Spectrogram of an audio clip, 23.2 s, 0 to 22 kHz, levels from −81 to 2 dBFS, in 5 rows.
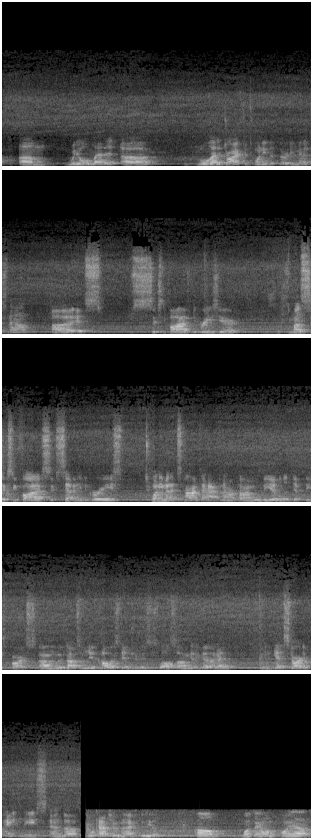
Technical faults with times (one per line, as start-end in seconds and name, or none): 19.71-23.18 input switched to a poorer device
